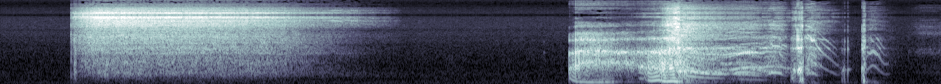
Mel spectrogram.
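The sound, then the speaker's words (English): A voice imitates the exaggerated, noticeable breathing style of people on the West Coast in Vancouver, Canada: a long, loud hissing breath that trails off, a short pause, then a raspy, wheezy groan with squeaky rising and falling pitches. “And out on the West Coast in Vancouver, they don't so much have an accent as they have a breathing style that's really noticeable, and it goes something like this.”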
